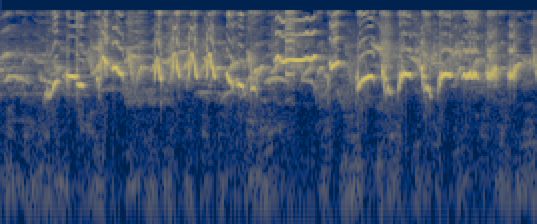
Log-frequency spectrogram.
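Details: An Oriental magpie-robin pours out a fast, unbroken run of varied whistles, chirps and rattling trills, packed with borrowed phrases from other birds.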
